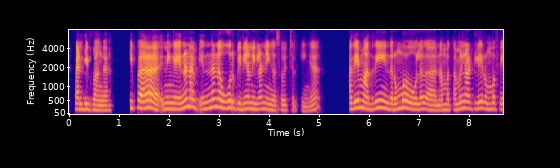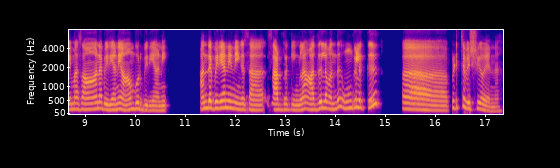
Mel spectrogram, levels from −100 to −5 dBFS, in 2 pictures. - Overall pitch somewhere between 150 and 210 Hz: Yes, high, 205 Hz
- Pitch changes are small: No, average, 3.6 semitones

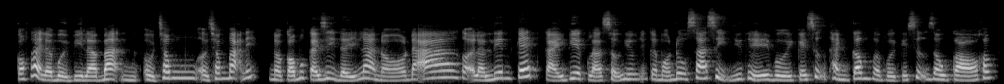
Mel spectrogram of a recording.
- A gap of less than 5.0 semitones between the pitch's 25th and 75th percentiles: No, wide, 5.4 semitones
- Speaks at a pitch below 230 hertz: Yes, high, 220 Hz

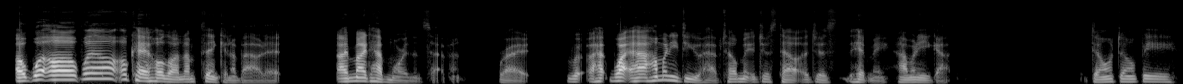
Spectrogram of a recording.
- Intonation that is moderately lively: No, wide, 6.2 semitones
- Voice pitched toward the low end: Yes, low, 130 Hz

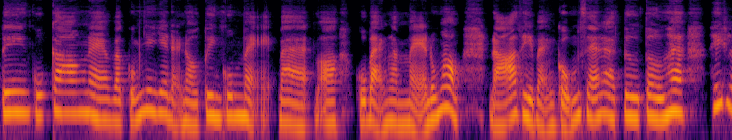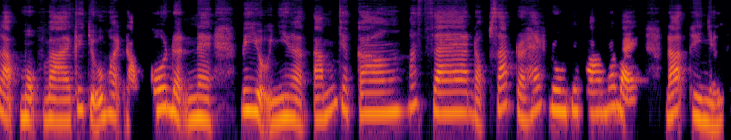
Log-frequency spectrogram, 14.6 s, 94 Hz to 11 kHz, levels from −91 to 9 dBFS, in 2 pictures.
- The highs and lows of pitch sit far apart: No, average, 4.5 semitones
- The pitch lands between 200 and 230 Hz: Yes, high, 220 Hz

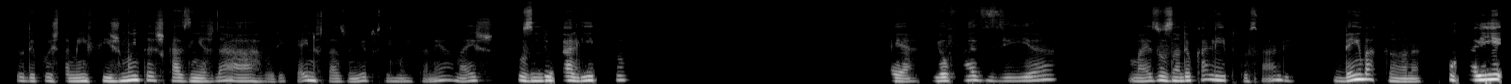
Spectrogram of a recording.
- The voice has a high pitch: No, medium, 165 Hz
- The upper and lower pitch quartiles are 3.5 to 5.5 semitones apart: Yes, average, 3.9 semitones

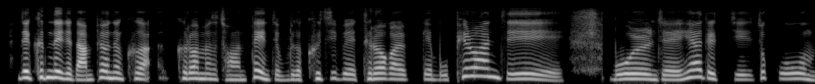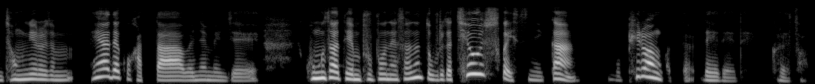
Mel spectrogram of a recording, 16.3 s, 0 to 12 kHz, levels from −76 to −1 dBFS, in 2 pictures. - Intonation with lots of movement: No, average, 4.5 semitones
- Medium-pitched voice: No, high, 200 Hz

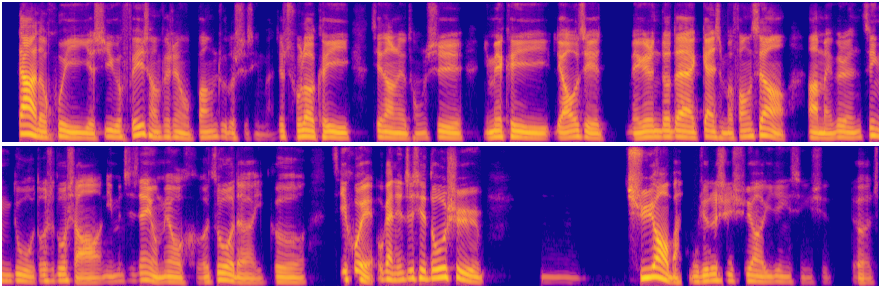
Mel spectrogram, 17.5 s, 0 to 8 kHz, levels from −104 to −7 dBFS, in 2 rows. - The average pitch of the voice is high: No, low, 115 Hz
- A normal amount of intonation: Yes, average, 4.3 semitones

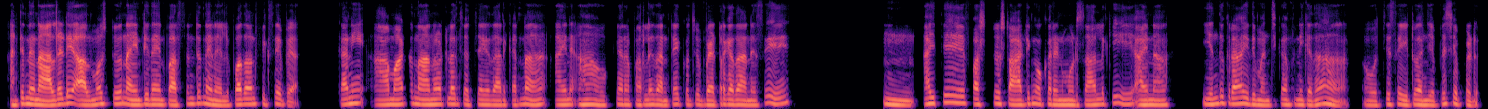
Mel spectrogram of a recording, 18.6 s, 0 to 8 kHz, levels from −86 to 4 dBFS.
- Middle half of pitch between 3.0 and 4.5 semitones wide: No, narrow, 2.4 semitones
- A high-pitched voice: No, low, 135 Hz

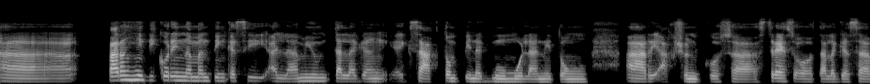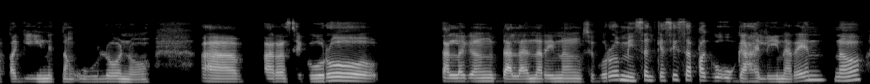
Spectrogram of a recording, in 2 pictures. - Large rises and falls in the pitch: No, average, 2.9 semitones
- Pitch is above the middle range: No, medium, 140 Hz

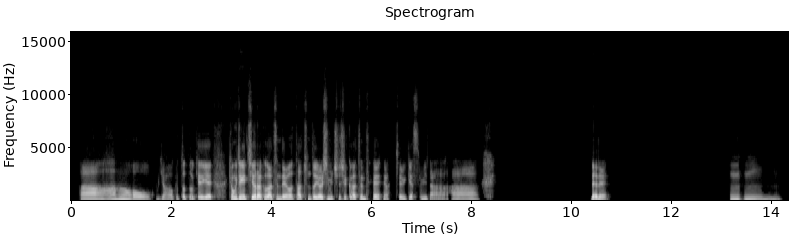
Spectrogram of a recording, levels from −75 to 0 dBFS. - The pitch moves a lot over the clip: No, average, 4.5 semitones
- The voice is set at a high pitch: No, low, 100 Hz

